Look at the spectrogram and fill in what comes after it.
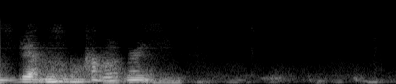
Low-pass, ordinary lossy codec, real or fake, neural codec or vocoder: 7.2 kHz; Opus, 64 kbps; fake; codec, 44.1 kHz, 0.9 kbps, DAC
